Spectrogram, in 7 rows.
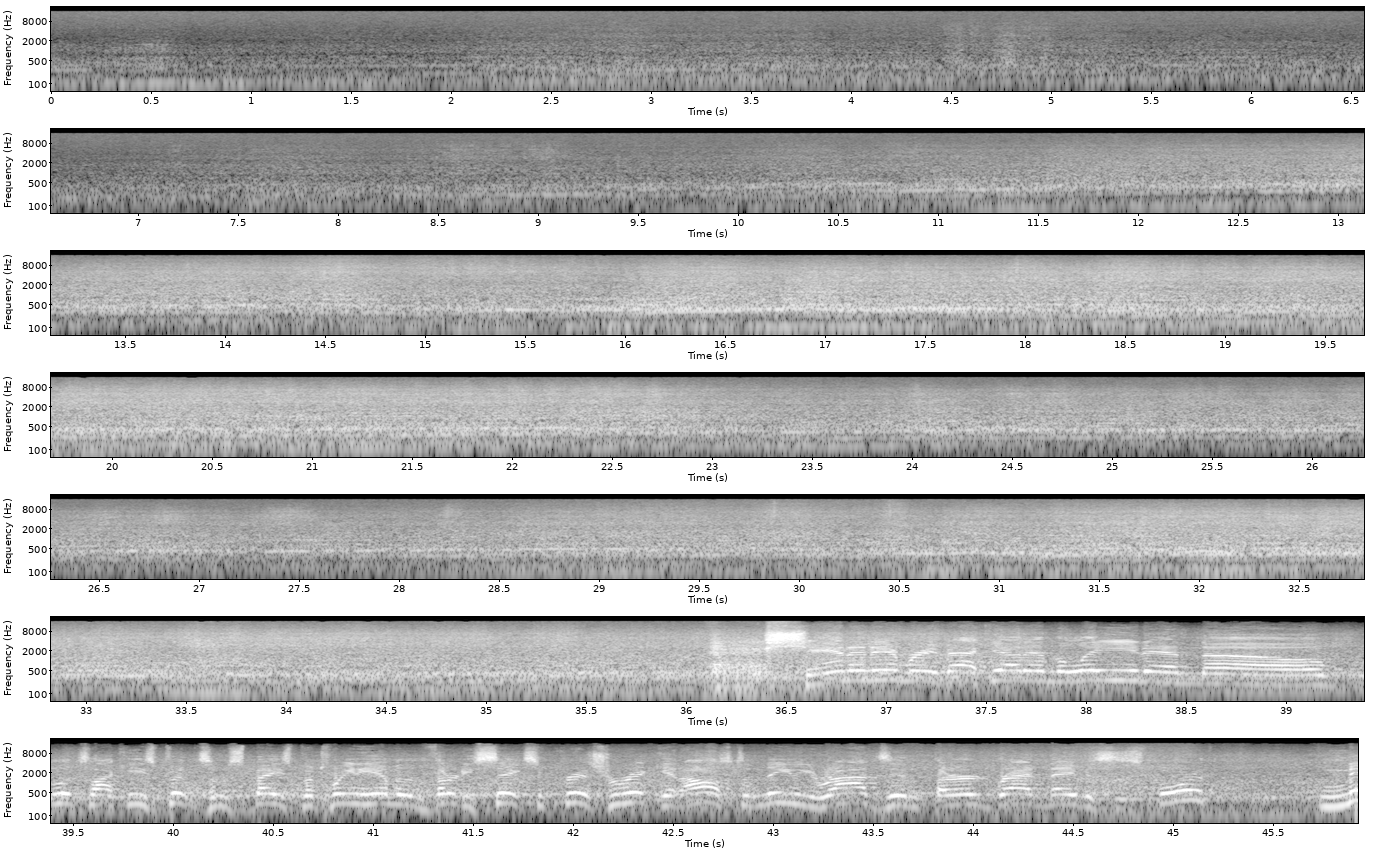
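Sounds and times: race car engines running hard: 0.0s - 45.9s.

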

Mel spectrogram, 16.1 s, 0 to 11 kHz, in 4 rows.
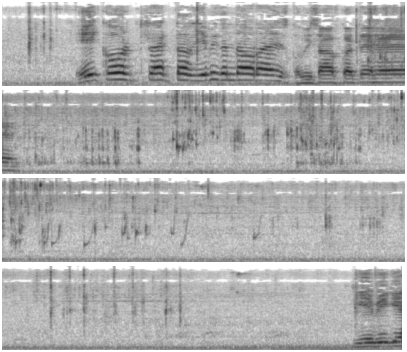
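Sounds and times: low steady hum: 3.6s - 12.4s
water dripping and trickling: 3.7s - 14.0s
toy splashing in water: 3.8s - 13.6s.

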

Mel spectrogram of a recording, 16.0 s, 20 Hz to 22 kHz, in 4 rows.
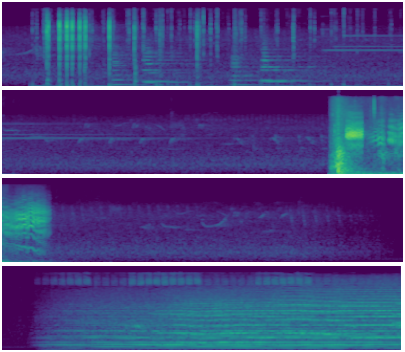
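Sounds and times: faint forest ambience: 0.0s - 16.0s
soft bird chirps: 0.3s - 8.5s.

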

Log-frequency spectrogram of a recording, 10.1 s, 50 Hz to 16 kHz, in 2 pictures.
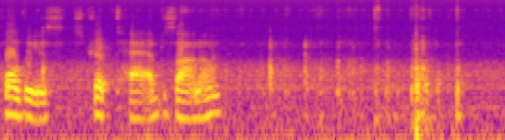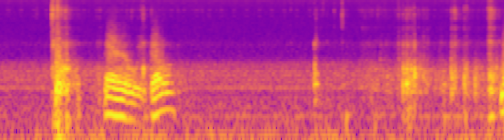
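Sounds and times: plastic packaging clicks and scrapes: 2.6s - 4.7s, 8.2s - 10.0s.

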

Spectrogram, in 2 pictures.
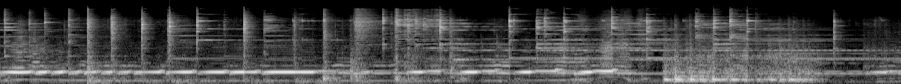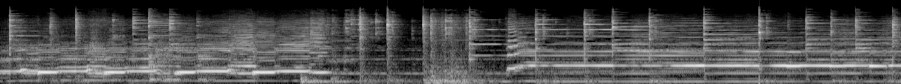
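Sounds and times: saxophone playing: 0.0s - 12.6s, 14.0s - 18.0s
cymbal and percussion hits: 0.0s - 18.0s.

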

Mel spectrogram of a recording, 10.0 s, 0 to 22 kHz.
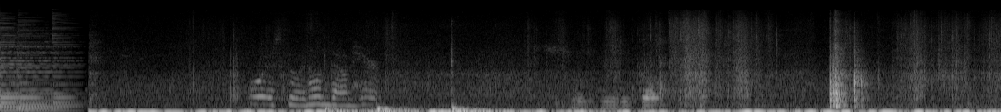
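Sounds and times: rustling of packaging: 6.0s - 10.0s.

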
